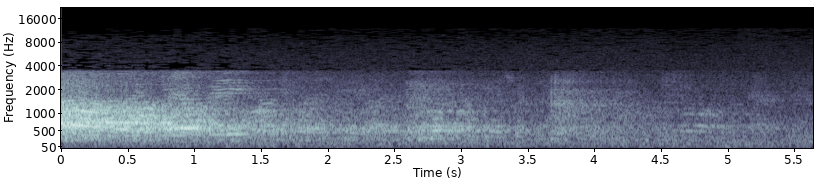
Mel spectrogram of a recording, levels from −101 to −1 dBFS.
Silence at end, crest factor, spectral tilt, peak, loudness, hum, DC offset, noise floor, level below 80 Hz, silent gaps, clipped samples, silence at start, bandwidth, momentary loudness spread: 0 s; 18 dB; -6.5 dB/octave; -6 dBFS; -22 LUFS; none; under 0.1%; -44 dBFS; -58 dBFS; none; under 0.1%; 0 s; 7.4 kHz; 25 LU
